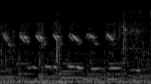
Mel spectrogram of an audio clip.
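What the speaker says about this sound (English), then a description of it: "You are a loud chicken." Baby chickens on a farm give a quick run of bright, high chirping peeps, about seven in steady rhythm, close by and alone over a faint background.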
